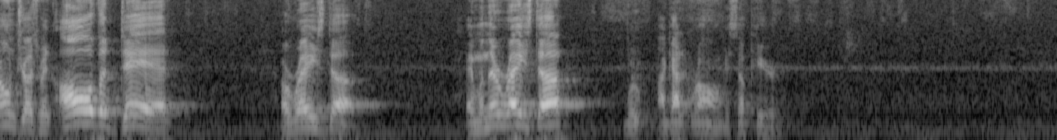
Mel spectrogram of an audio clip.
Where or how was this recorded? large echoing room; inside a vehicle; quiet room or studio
large echoing room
